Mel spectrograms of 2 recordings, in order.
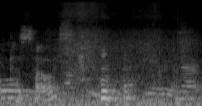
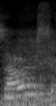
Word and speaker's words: psoas: femur and that's called psoas psoas you don't pronounce the p it's said you don't have to say pesos source and iliacus you can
